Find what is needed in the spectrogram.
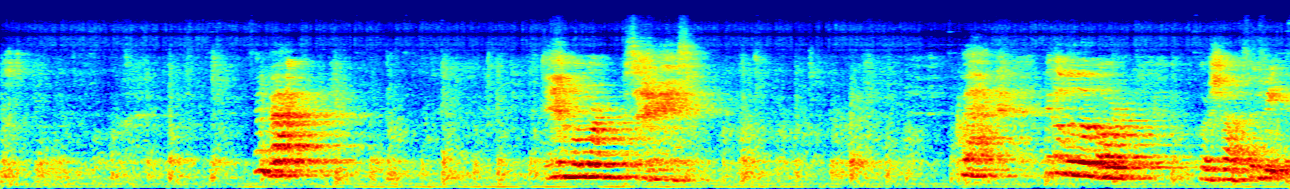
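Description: A woman's voice in three short bursts of speech with pauses between them.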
